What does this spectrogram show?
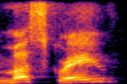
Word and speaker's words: Musgrave: Musgrave? Musgrave? Like a cemetery. Grave. Like a cemetery. Yeah, but the first cemetery, part. grave site. Musgrave? Johny Bob Must like a musgrave. Musgrave.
